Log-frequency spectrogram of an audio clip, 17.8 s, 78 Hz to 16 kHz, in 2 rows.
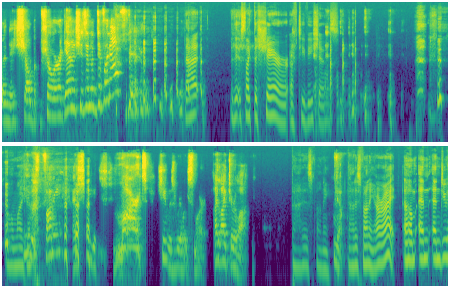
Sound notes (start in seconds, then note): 2.2 laughs; 2.3 chuckles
